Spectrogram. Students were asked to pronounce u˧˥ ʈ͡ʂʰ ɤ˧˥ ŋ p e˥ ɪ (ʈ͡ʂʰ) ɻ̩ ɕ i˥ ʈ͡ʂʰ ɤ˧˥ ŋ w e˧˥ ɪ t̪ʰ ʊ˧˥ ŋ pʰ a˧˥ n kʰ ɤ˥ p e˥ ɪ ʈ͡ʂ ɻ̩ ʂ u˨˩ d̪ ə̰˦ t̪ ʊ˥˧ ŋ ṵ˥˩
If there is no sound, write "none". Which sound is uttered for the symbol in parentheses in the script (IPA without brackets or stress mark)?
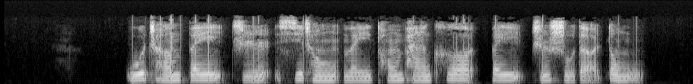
ʈ͡ʂ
